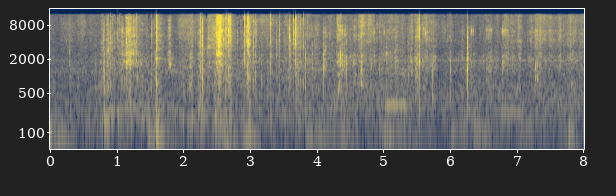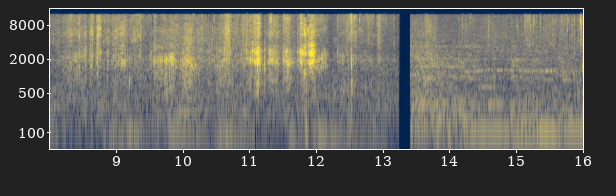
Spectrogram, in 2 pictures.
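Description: Cardboard boxes and crumpled packing paper rustling and crinkling in irregular bursts as small boxes are lifted out of a shipping carton, over quiet background music. The sound cuts off abruptly a little after thirteen seconds, leaving only the music.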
